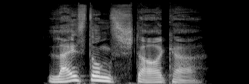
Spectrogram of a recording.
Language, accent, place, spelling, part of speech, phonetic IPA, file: German, Germany, Berlin, leistungsstarker, adjective, [ˈlaɪ̯stʊŋsˌʃtaʁkɐ], De-leistungsstarker.ogg
- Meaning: inflection of leistungsstark: 1. strong/mixed nominative masculine singular 2. strong genitive/dative feminine singular 3. strong genitive plural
